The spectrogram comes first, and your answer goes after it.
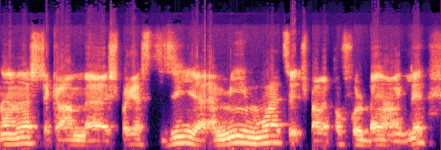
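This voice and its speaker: A man with a Quebec accent speaks at a moderate pace. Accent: Québécois. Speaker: metal musician. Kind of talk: casual chat. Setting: video call.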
